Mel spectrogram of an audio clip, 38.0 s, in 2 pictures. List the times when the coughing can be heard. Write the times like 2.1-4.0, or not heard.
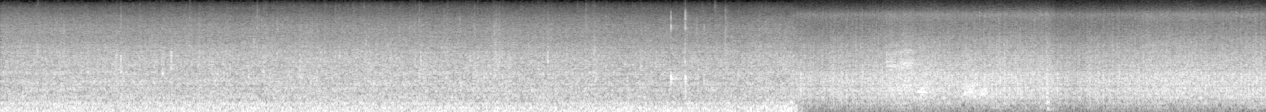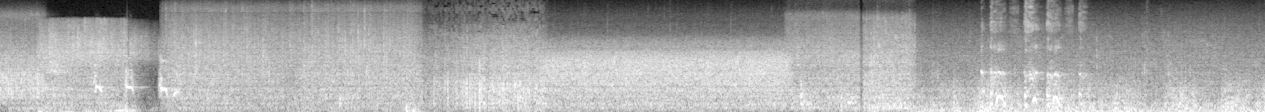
33.7-35.3.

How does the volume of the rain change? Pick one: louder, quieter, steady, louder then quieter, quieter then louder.
steady.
